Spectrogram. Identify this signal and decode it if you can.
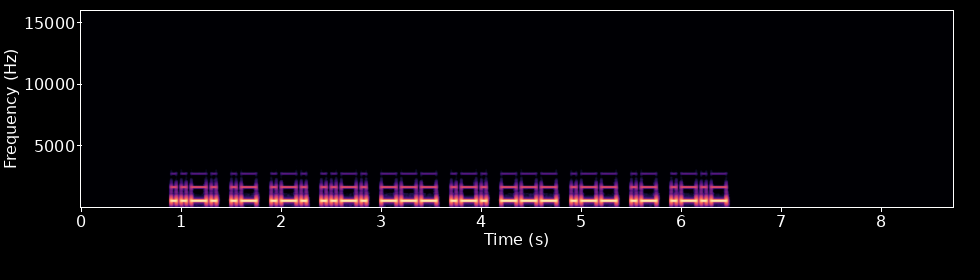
Morse code (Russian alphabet), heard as a keyed tone, machine-sent, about 24 wpm, 550 Hz. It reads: ФАРФОРОВАЯ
